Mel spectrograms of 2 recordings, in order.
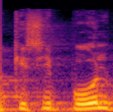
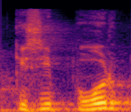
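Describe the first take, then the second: No difference in how they are said.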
